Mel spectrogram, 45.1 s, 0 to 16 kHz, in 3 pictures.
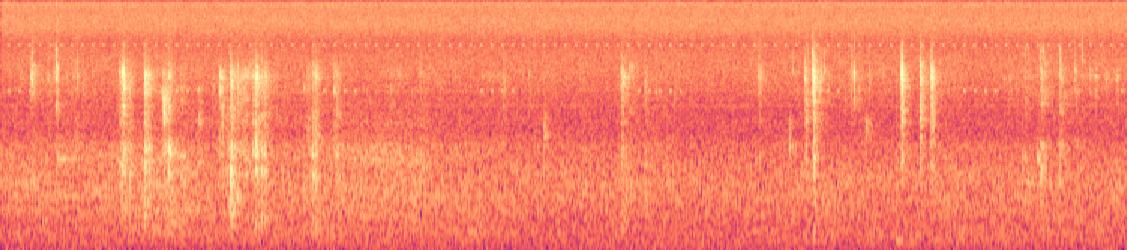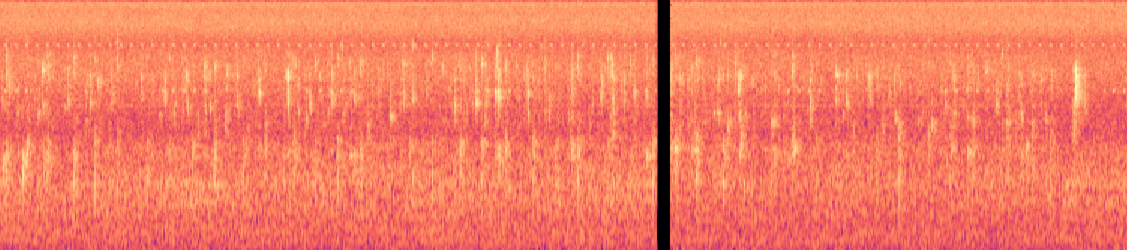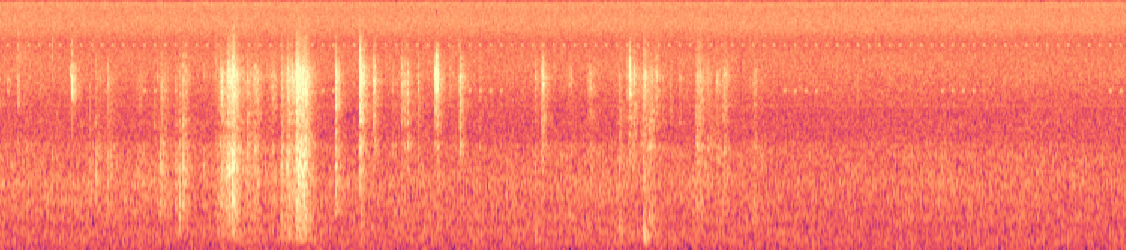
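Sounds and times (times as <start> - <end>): fox eating from a bowl: 0.4 - 4.6, 13.6 - 29.5.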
